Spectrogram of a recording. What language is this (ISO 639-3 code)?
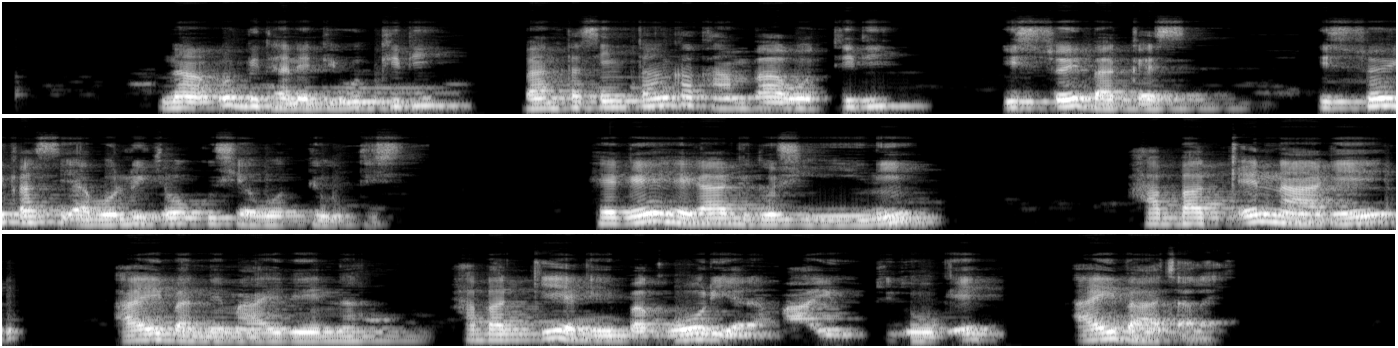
wal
